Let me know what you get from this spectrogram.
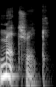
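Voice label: "metric", English, British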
